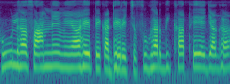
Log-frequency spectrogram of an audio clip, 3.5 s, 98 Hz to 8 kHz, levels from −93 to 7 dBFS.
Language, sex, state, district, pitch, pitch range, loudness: Chhattisgarhi, female, Chhattisgarh, Sarguja, 235 Hz, 225-245 Hz, -16 LUFS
